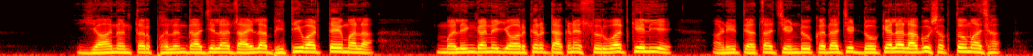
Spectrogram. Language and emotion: Marathi, fearful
